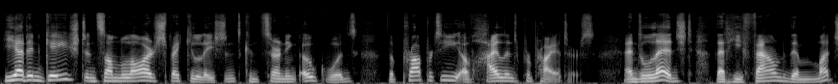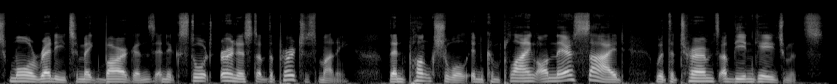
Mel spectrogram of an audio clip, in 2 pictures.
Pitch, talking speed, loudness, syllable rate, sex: 135 Hz, 170 wpm, -21 LUFS, 4.9 syllables/s, male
